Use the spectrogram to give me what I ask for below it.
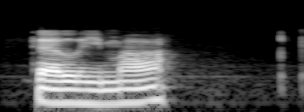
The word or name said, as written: thelima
